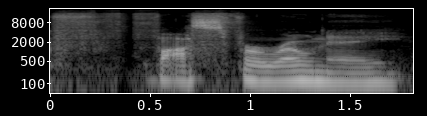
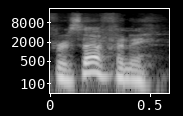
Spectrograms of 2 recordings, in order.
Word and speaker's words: Persephone: It's like Phosphorone. I'm that. I'm sorry. Isn't it Persephone? Persephone? Is that how you say it? Pretty sure it's just Persephone.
